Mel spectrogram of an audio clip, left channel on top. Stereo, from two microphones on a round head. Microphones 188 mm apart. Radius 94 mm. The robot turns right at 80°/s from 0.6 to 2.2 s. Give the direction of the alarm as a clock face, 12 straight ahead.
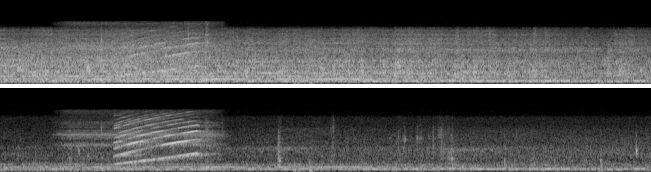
4 o'clock.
